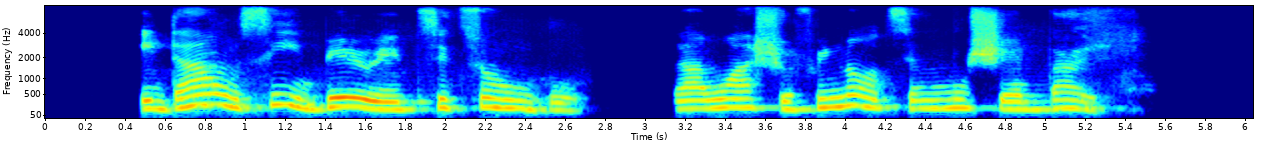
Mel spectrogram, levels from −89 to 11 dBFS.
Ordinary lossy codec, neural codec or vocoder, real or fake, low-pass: none; codec, 16 kHz, 2 kbps, X-Codec, HuBERT features, trained on general audio; fake; none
